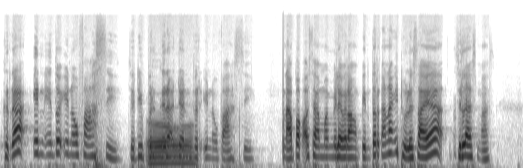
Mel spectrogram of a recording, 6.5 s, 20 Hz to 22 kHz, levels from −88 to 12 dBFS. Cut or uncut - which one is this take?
cut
